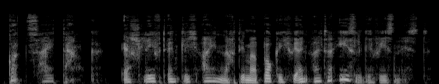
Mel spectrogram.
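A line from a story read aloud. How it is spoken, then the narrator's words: Whisper in ear. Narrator (German): flüsterte dem Deutschen ins Ohr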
